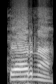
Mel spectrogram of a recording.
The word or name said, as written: Perna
